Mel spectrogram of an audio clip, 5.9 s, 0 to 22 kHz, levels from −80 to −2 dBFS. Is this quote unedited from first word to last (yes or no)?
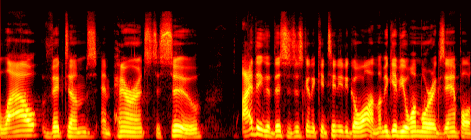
yes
